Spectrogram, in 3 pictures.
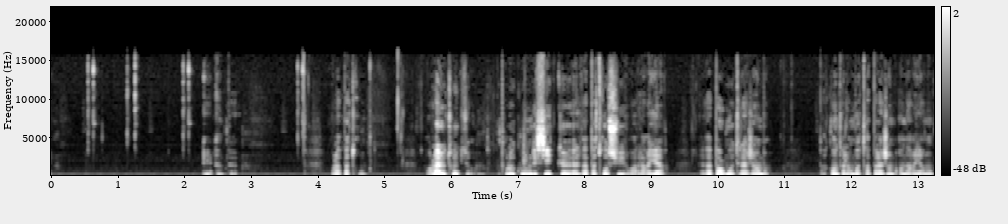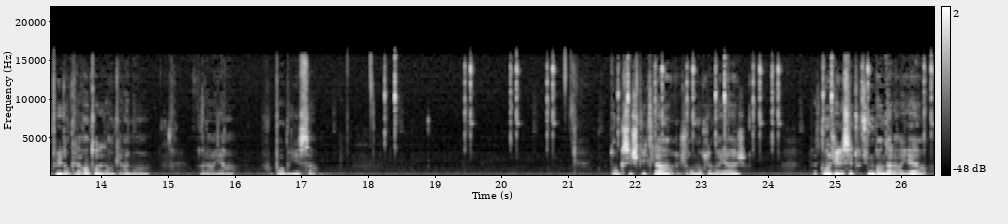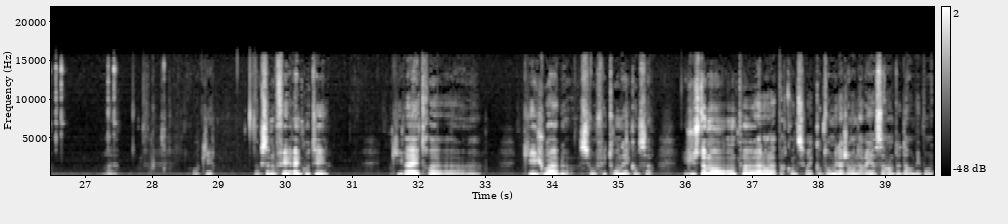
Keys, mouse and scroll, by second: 1.4 right click, 2.2 click, 4.6 scroll down 1, 6.8 middle click, 19.7 click, 22.0 right click, 22.5 click, 23.4 right click, 24.0 click, 25.1 right click, 25.1 click, 25.6 click, 27.5 click, 27.7 click, 29.9 middle click.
